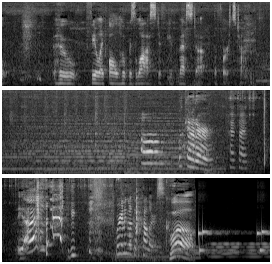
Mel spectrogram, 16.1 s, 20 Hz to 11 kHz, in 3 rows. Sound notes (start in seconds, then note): 5.0 music swells; 8.2 exclaims; 11.2 giggles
